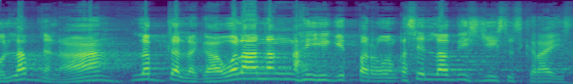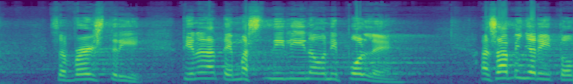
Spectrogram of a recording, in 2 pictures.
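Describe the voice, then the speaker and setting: A man with a Filipino accent preaching a sermon in a lively, conversational way, mixing in English. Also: very high-pitched. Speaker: pastor. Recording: long hall reverb.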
